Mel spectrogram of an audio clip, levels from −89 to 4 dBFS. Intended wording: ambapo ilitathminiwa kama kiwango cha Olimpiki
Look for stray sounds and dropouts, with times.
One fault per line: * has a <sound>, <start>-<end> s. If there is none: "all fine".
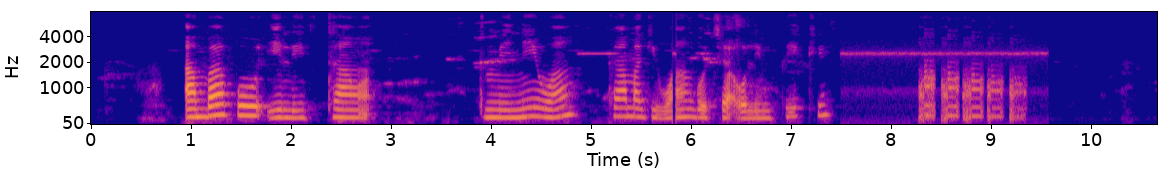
* has a dropout, 5.8-5.8 s
* has a laugh, 8.3-9.4 s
